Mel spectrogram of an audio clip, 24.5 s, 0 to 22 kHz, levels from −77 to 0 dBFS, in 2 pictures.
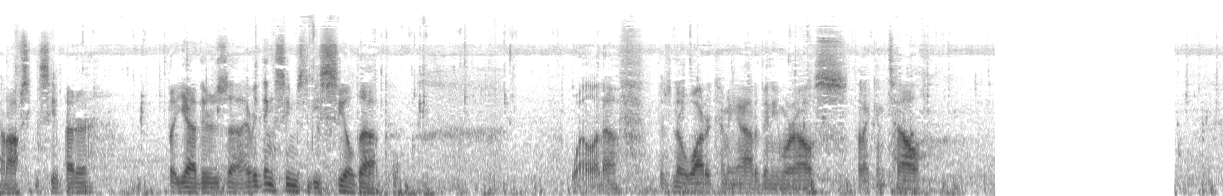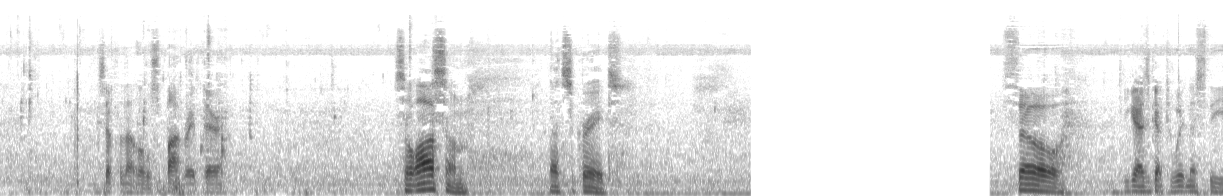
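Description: At 9.94 s the audio cuts to silence for about 1.8 s, resuming at 11.75 s, and at 19.73 s it stops again for about 2.4 s before continuing at 22.13 s. Both are rebuffering stalls: the player exhausted its downloaded audio and waited for more data. Unlike a dropout, nothing is skipped. The sound picks up exactly where it halted, so the gaps add time rather than removing content.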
